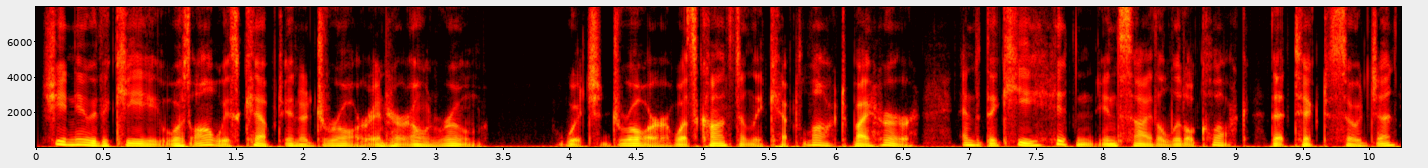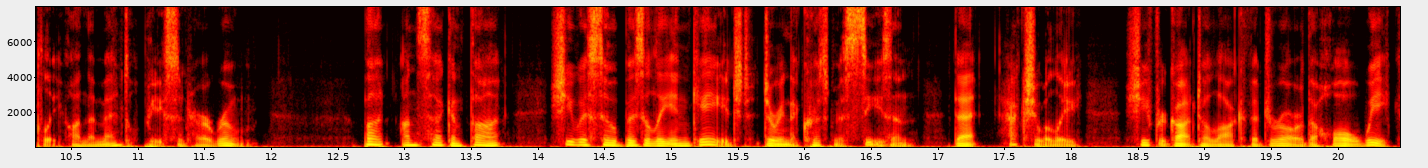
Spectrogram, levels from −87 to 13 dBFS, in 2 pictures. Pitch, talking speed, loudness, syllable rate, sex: 105 Hz, 190 wpm, -20 LUFS, 5.3 syllables/s, male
